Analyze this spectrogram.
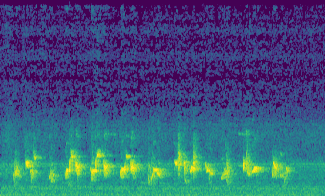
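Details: Sooty-headed bulbul song of clear, liquid whistled phrases, each a quick slurred note, repeated about three times a second in an even, lively run.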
